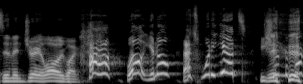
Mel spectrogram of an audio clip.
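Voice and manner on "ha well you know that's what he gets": very high, swooping, bouncy cartoon squeak. Acting out Jerry Lawler's reply to Jim Ross, unexpectedly in a Mickey Mouse voice. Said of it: "I'm doing Mickey Mouse for Jerry Lawler".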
